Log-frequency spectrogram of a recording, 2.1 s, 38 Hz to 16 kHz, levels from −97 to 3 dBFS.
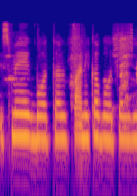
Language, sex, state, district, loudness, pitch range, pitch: Hindi, female, Bihar, Jamui, -24 LUFS, 220-230 Hz, 225 Hz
